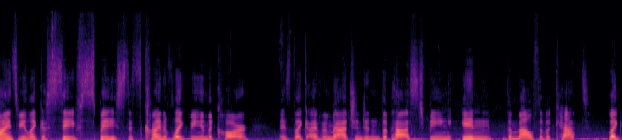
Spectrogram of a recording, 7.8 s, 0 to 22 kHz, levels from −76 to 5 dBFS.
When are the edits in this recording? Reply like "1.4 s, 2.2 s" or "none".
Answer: none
